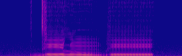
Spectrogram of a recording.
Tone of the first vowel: high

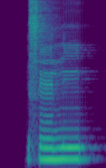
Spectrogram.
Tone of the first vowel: high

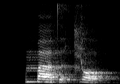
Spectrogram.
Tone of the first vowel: low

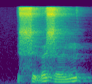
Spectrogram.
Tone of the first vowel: rising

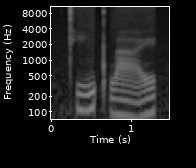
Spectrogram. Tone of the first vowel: rising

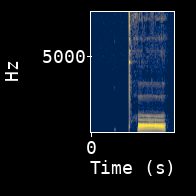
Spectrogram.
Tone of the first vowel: low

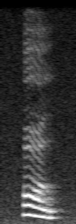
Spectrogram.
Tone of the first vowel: falling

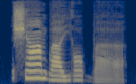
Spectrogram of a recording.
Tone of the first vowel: high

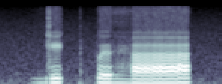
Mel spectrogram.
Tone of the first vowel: rising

